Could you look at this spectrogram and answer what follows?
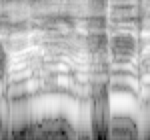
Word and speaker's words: Almo Nature: piccola oggi abbiamo sempre almo nature mi avete detto che un brand italiana si pronuncia all'italiana quindi almo nature essere beh penso peccato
